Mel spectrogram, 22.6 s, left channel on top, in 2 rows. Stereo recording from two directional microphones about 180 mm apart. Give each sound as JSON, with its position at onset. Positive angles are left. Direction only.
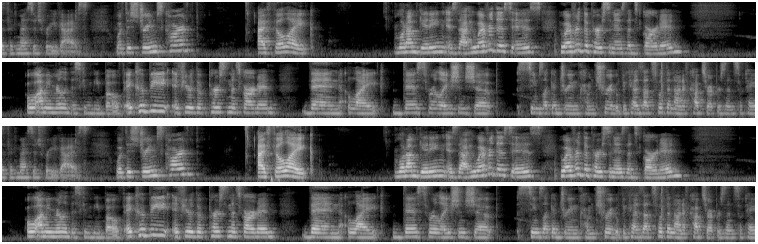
{"t": 2.0, "sound": "a woman's voice", "side_deg": -40}
{"t": 3.6, "sound": "a woman's voice", "side_deg": -60}
{"t": 5.9, "sound": "a woman's voice", "side_deg": -35}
